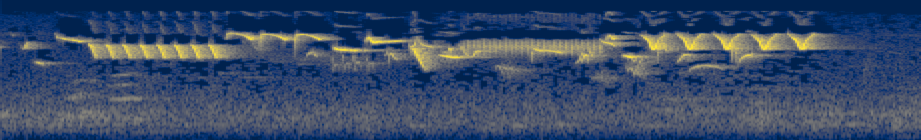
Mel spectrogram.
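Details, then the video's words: Eurasian wren sings from a favourite perch in a garden close to its nest: an explosive high song opening with a rapid machine-gun trill, then varied warbled phrases and a run of repeated swooping notes before stopping abruptly. "WREN BIRD SONG"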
